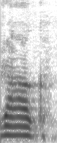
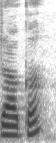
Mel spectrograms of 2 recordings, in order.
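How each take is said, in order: First: The word ends on a consonant sound. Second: The word ends with an extra vowel sound. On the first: The speaker calls it right. "Actually, it is called rag" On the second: The speaker calls it wrong. "I know it is written raga"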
